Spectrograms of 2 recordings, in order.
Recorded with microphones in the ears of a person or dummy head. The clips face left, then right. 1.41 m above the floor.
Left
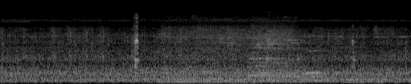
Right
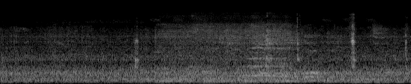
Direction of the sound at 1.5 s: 75° right (ahead or behind).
